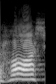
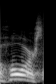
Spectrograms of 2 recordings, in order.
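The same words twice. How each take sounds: First: "hoss" with no r, for horse; mother's "hoss". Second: Said in the usual way. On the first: Retold or imitated. Quoting mother's word for horse, r-less "hoss". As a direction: say "hoss" r-less, New England style. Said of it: "She said "hoss" for horse". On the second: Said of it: "hoss" for horse".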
